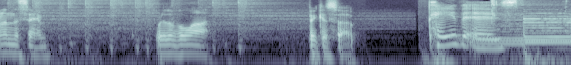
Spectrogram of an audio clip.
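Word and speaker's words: Volante: Lately, you might have seen one of these red stands around campus and wondered, hey, what's the Volant? Well, actually, it's pronounced the Volant.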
